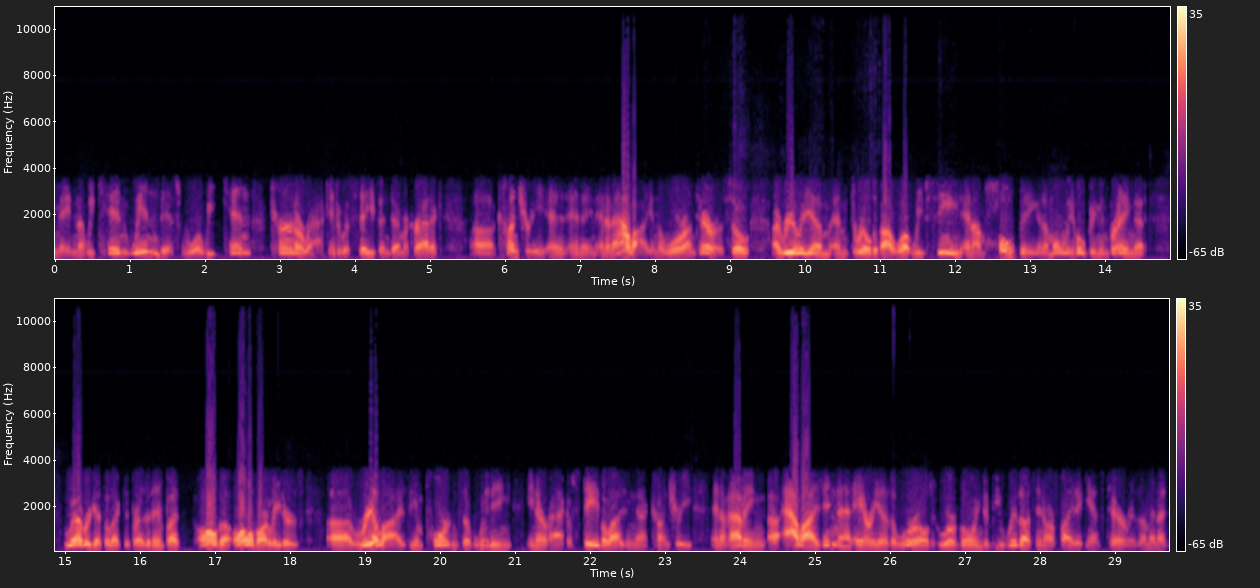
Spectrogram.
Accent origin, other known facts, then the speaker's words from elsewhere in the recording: New Jersey, United States; I was raised a Catholic in New Jersey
